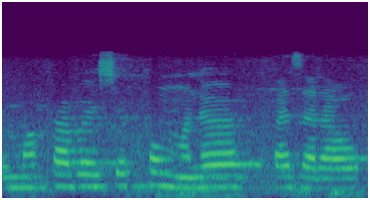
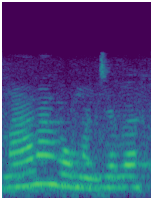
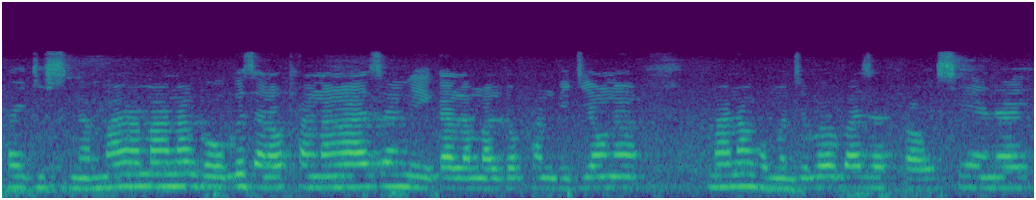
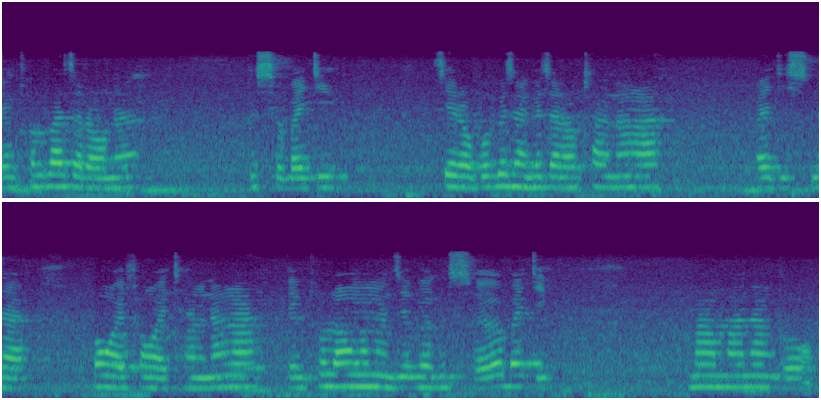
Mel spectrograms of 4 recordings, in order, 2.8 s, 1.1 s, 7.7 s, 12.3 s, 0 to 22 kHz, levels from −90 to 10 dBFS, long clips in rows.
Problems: background sounds at intervals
